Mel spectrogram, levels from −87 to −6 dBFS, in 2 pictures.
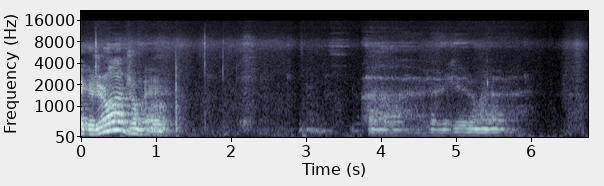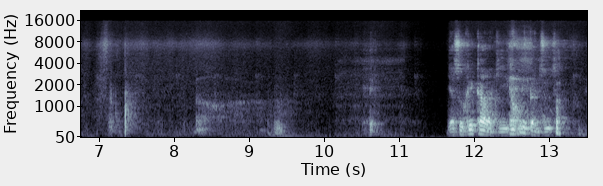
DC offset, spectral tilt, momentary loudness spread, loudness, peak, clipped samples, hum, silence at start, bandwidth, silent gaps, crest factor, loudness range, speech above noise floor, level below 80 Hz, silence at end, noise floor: under 0.1%; -4 dB/octave; 24 LU; -24 LUFS; -2 dBFS; under 0.1%; none; 0 s; 16 kHz; none; 26 dB; 18 LU; 42 dB; -66 dBFS; 0.1 s; -62 dBFS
